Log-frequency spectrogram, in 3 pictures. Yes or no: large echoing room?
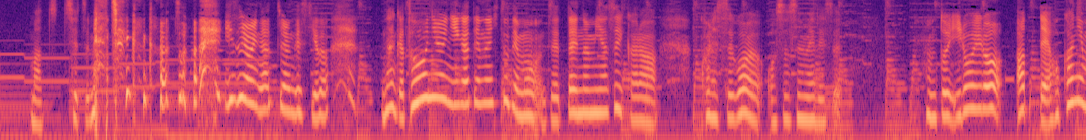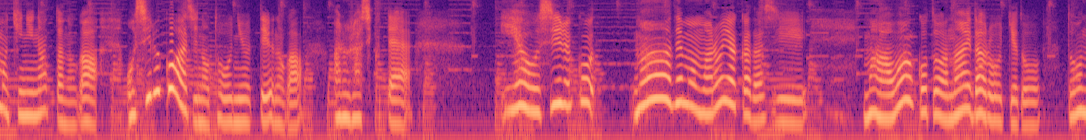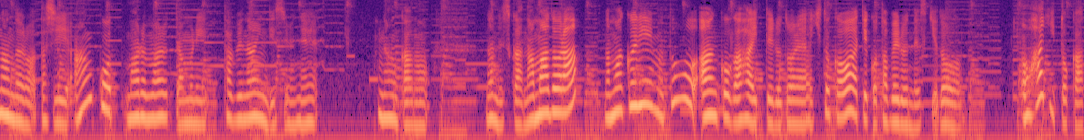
no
